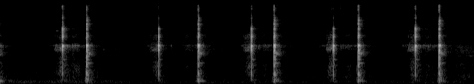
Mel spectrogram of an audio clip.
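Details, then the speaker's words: Lotus Elite rear Stromberg carb with a new diaphragm, during an adjustable jet tube upgrade. The piston is lifted and dropped: sharp paired clicks about once a second with a quick clean fall. The earlier delay was the diaphragm; normal carburettor piston drop. "That's a nice fast. And you can hear it. That delay is that delay was the diaphragm."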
